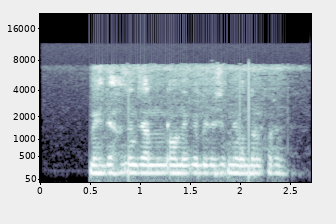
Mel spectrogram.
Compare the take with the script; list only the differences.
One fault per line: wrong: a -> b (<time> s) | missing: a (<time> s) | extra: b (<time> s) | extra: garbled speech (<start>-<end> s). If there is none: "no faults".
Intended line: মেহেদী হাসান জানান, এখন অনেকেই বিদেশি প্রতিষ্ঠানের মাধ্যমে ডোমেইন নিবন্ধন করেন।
missing: এখন (1.2 s)
missing: প্রতিষ্ঠানের মাধ্যমে ডোমেইন (1.9 s)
